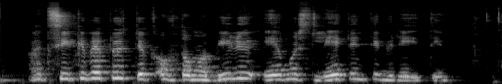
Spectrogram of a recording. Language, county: Lithuanian, Panevėžys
